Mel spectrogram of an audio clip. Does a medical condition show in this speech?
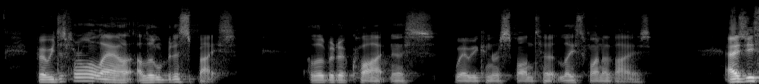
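No.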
